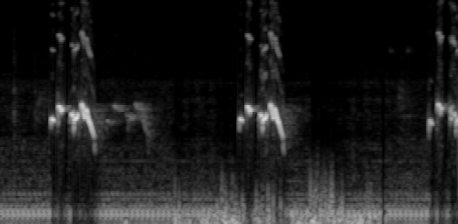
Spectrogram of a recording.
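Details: Calling to rivals as a lure, a sooty-headed bulbul gives short liquid whistled phrases with a trailing softer note, repeated about every two seconds above a persistent low hum.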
